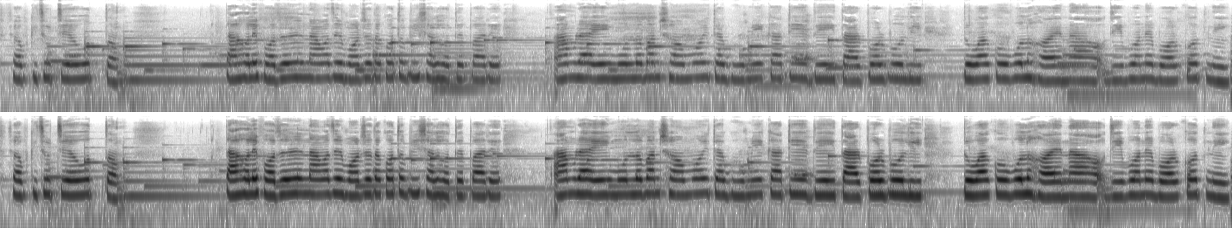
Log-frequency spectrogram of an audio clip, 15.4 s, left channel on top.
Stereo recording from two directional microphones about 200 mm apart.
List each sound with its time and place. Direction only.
0.1 s music: 35° right (ahead or behind)
2.8 s music: 40° right (ahead or behind)
12.0 s speech: 45° right (ahead or behind)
